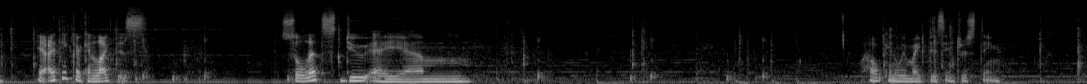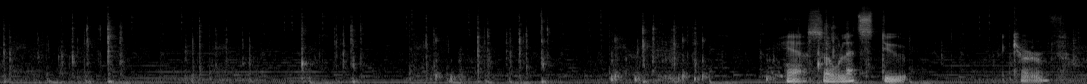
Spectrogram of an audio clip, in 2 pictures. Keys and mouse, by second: 0.0 ctrl+space, 0.6 alt+a, 1.2 shift+middle click, 1.4 middle click, 2.0 middle click, 3.3 KP_1, 4.5 click, 5.3-6.4 middle drag, 6.5 shift+middle click, 7.6-8.8 middle drag, 8.8 Tab, 9.2 a, 9.3 s, 11.4 KP_1, 11.7 alt+z, 11.9 alt+a, 12.2 click, 12.8 g, 14.0 click, 14.2 s, 15.1 g, 15.6 Tab, 16.0 g, 17.0 middle click, 17.3 alt+z, 17.7 shift+middle click, 17.9 middle click, 19.0 ctrl+s, 19.2 shift+a.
